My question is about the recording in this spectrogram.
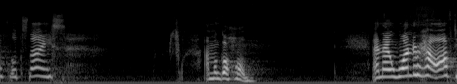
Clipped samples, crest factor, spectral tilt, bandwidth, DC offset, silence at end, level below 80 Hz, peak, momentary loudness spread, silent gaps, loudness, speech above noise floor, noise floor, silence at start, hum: under 0.1%; 22 dB; -4 dB/octave; 19 kHz; under 0.1%; 0 s; -54 dBFS; -6 dBFS; 17 LU; none; -23 LUFS; 29 dB; -53 dBFS; 0 s; 60 Hz at -55 dBFS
